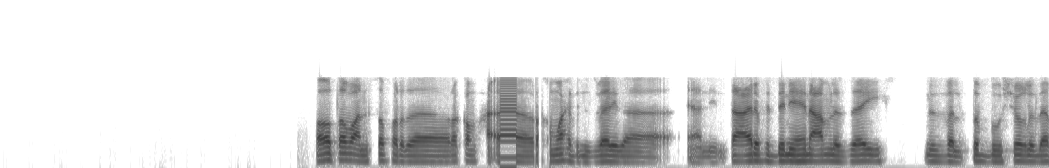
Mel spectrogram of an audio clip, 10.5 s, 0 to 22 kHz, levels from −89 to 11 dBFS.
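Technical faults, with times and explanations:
5.00 to 5.17 s, system hang loop: the audio locks onto one 5.8 ms sliver and repeats it about 28 times, so you hear a steady buzz near 172 Hz. The driver stalled while the hardware kept cycling a tiny ring buffer, which fits 256 samples.
5.34 to 5.50 s, packet loss filled with silence: 80 ms of speech drops out in gaps scattered over 160 ms, the longest 40 ms, with hard edges. Lost packets were swapped for silence, and the gap sizes fit 20 ms packets on this G.711 telephone-band call.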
